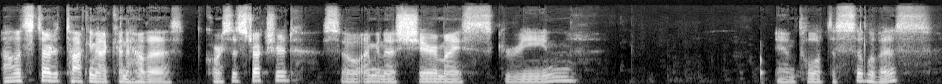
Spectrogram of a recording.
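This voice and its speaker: A man from Colorado leading a casual online class over a video call, relaxed and full of "uh" fillers. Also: mid-range voice, a little slow, no echo. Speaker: course instructor.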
